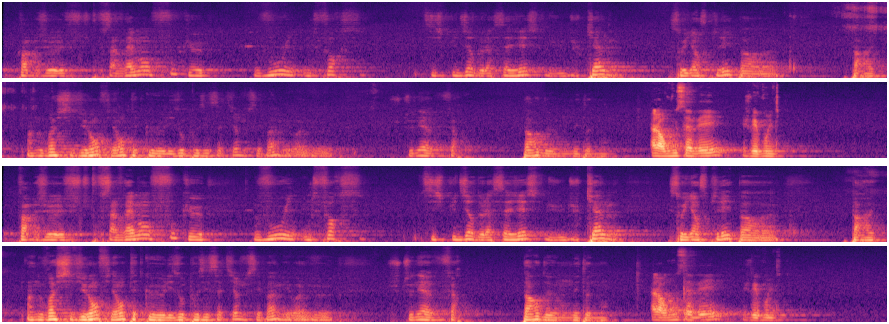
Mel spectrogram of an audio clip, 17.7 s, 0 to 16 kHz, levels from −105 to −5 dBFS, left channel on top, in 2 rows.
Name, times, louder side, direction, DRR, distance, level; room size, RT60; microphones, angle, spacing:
voice 1, 0.2-2.0 2.5-3.6 4.2-6.2 6.7-7.8 8.5-8.7 9.1-12.2 12.9-13.4 14.1-14.9, right 3 dB, 65° right, 0.5 m, -27 dB
voice 2, 15.3-16.6, left 5 dB, 70° left, 0.5 m, -23 dB
20.0 x 14.0 x 2.5 m
head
